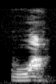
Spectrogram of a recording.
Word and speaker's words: は: como ya hemos mencionado aunque se escribe con el jira gana y cuando se usa como partícula se pronuncia guau ahora qué función tiene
